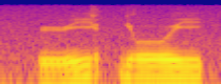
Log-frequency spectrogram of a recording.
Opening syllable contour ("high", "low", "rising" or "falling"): rising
